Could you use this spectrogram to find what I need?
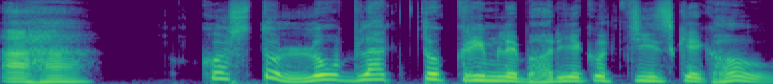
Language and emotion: Nepali, happy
